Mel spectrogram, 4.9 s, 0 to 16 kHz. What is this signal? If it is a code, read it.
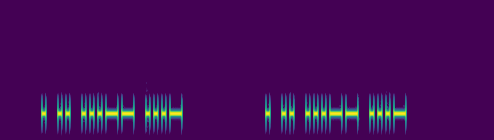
Morse code, heard as a keyed tone, about 32 wpm, 700 Hz. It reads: EI3V EI3V
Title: DXCC-100 Call Signs - 4 Characters - Repeated 3x - 30wpm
